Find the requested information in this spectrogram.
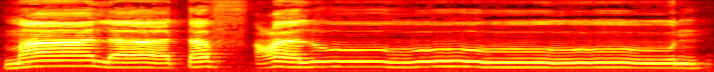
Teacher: তাফ এখানে বাতাস বের করবেন, মা লা তাফআলুন, এভাবে একসাথে।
